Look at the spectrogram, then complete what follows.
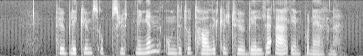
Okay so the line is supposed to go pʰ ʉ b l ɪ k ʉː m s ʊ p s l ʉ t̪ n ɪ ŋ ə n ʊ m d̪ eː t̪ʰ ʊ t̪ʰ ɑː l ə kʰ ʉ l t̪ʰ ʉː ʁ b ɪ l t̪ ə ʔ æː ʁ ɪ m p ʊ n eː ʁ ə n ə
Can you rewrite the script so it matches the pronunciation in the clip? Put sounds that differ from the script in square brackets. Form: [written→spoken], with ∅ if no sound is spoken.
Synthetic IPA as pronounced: pʰ ʉ b l ɪ k [ʉː→ʉ] m s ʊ p s l ʉ t̪ n ɪ ŋ ə n ʊ m d̪ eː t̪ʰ ʊ t̪ʰ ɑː l ə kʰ ʉ l t̪ʰ ʉː ʁ b ɪ l [t̪→d̪] ə ʔ æː ʁ ɪ m p ʊ n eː ʁ ə n ə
